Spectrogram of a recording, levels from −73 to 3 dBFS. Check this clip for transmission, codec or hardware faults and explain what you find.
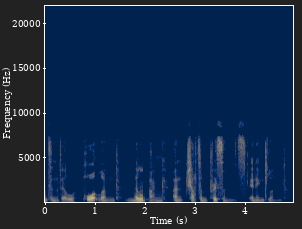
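One fault: robotic sound from repeated short buffers, 1.77 to 2.44 s. Audio likely arrived too seldom, so a roughly 10 ms chunk was looped while most real audio was skipped. The loop forces a fixed 100 Hz buzz, making the speech rigid and metallic, still loosely following it.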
